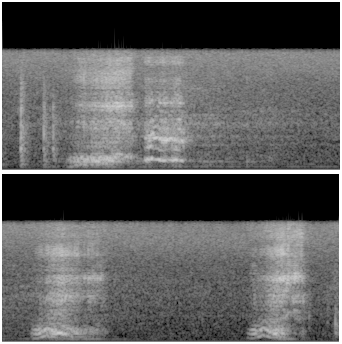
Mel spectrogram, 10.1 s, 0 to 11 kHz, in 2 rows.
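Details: Found asleep on the stairs at 4 am: three slow, rumbling snores with quiet pauses between them, one drawn in two parts; irregular snoring in a small indoor space.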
